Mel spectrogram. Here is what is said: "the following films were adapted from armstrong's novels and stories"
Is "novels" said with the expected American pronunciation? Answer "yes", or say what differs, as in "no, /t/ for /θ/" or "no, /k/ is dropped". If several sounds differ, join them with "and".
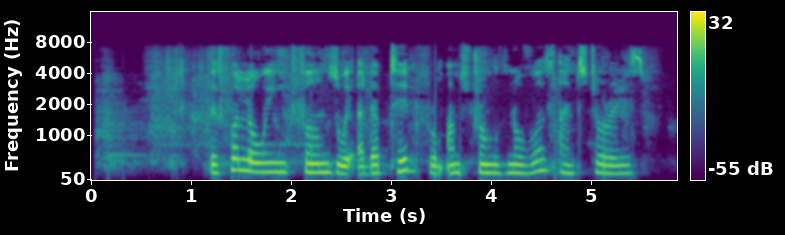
yes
